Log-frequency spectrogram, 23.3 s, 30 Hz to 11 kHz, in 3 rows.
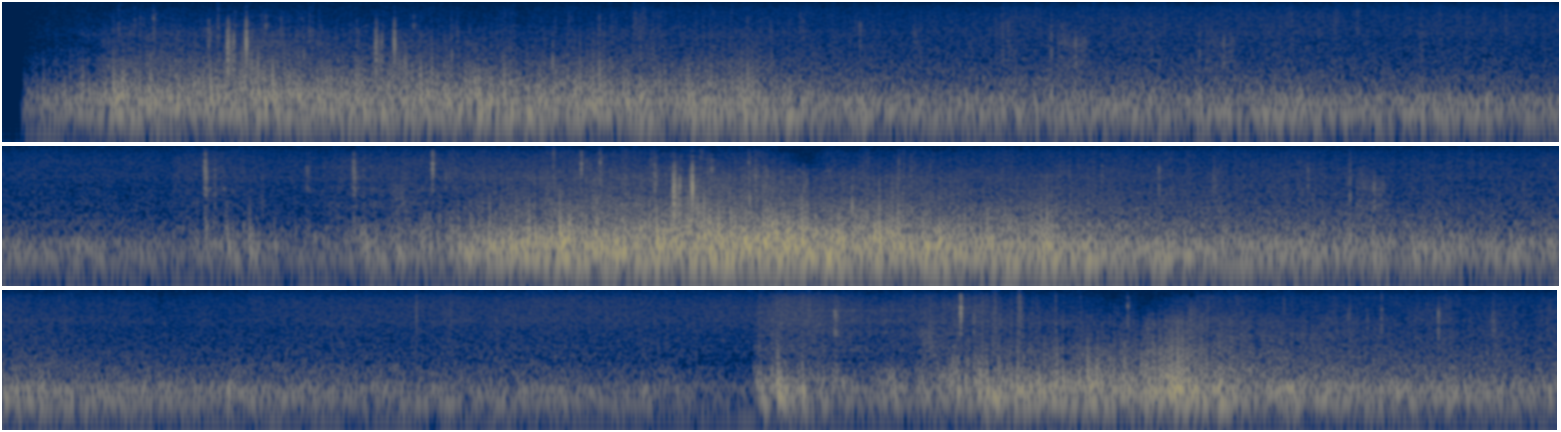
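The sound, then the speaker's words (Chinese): Deep, continuous rumbling of the volcano on Tanna Island, a 27-second recording, swells into two louder roaring surges, with a short sharp blast just before the final surge. No voices are heard. “那在这个记事里面的第一首，呃，火山的声音”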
